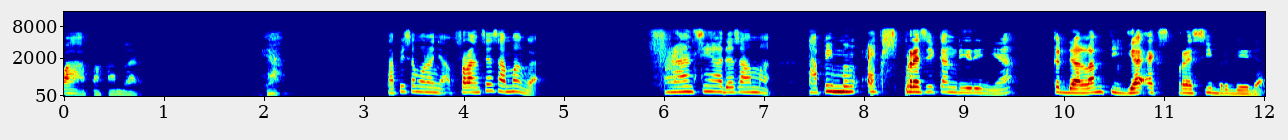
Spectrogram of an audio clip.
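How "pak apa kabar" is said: very low, soft, respectful and courteous tone. Greeting one's father respectfully rather than casually: polite, lowered tone. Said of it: "lebih santun, lebih sopan, turunkan nada bicara".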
